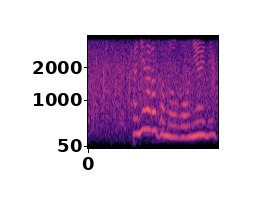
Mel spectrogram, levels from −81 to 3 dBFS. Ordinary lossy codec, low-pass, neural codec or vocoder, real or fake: none; 3.6 kHz; none; real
